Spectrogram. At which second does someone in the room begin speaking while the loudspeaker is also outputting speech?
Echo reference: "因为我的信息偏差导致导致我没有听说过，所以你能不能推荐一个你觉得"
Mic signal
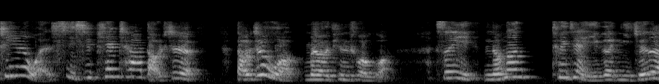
none

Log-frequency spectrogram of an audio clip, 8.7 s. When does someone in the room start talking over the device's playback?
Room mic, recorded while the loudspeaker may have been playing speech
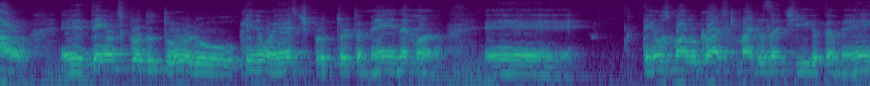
none

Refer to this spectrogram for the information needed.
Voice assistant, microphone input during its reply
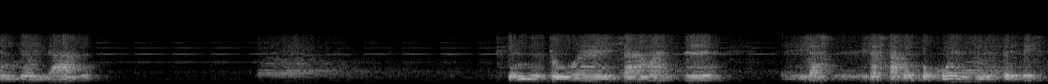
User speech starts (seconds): none

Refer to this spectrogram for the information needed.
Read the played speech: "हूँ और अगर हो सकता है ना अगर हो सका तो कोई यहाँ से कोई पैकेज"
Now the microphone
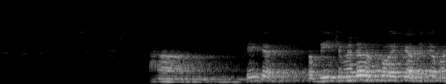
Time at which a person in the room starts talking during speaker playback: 1.5 s

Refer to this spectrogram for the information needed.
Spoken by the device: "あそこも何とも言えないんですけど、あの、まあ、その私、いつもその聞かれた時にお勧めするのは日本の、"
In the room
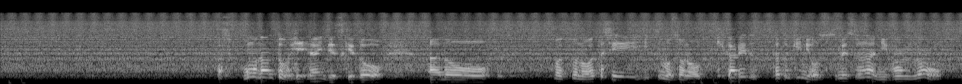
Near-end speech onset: none

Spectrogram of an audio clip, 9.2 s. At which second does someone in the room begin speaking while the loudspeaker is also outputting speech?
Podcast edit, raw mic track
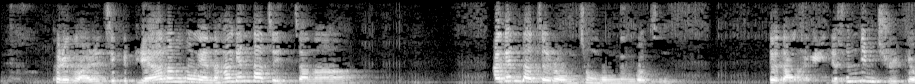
none

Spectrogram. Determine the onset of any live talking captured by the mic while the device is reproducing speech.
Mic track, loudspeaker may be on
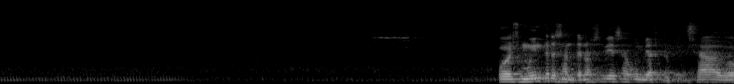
5.0 s

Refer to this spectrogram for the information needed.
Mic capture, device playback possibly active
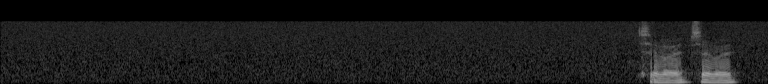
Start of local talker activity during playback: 6.4 s

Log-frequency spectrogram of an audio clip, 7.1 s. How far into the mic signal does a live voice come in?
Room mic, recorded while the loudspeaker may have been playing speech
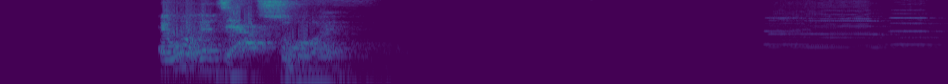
1.1 s

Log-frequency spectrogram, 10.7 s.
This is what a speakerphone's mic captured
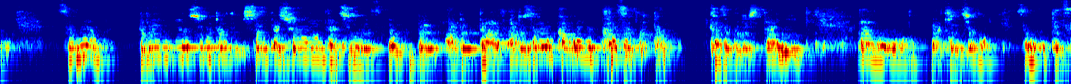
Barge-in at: none

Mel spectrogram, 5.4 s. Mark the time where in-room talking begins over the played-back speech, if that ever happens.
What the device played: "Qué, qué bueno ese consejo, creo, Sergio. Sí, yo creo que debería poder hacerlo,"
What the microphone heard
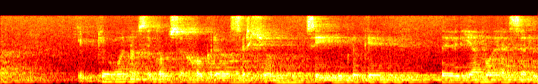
none

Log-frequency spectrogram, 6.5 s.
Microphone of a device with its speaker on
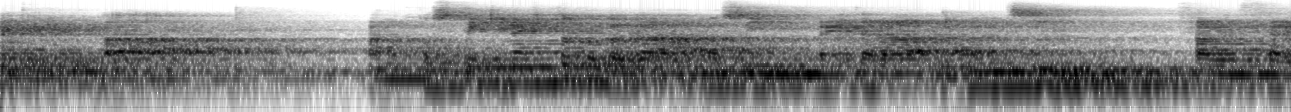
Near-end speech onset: none

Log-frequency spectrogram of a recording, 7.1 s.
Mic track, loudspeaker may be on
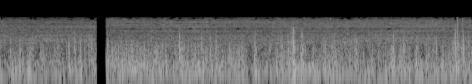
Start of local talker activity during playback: none

